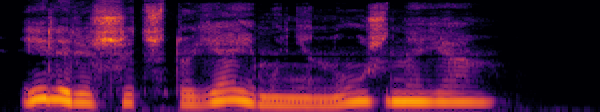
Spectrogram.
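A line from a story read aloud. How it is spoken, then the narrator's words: Sighing in unison. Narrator (Russian): Вздохнули все и разом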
